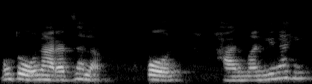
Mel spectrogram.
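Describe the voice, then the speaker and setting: A woman narrating a romantic family story in a steady, intimate way. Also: medium pitch, unhurried, muffled recording, slight background noise.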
